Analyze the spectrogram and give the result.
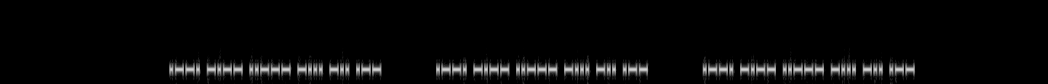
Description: Morse code, heard as a keyed tone, about 46 wpm, 700 Hz. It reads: PY2BDW PY2BDW PY2BDW
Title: DXCC-100 Call Signs - 6 Characters - Repeated 3x - 45wpm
